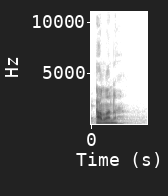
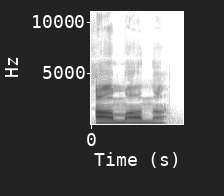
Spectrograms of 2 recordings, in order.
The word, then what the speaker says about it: amana: E tem um super abreviado que é amana. Amana speak. – Tá, que eu não sei nem como é que se escreve isso. Amana. – Amana. – É A-M-A-N-A.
